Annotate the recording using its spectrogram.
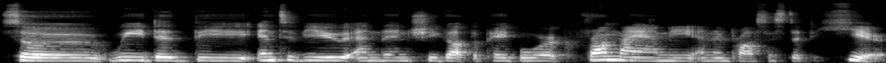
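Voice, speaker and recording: Speaking at a moderate pace with hardly any pauses, a woman with a South African accent uses a medium pitch and monotone, flat intonation, with big swings in loudness. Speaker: military spouse, former English teacher. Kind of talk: casual interview.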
